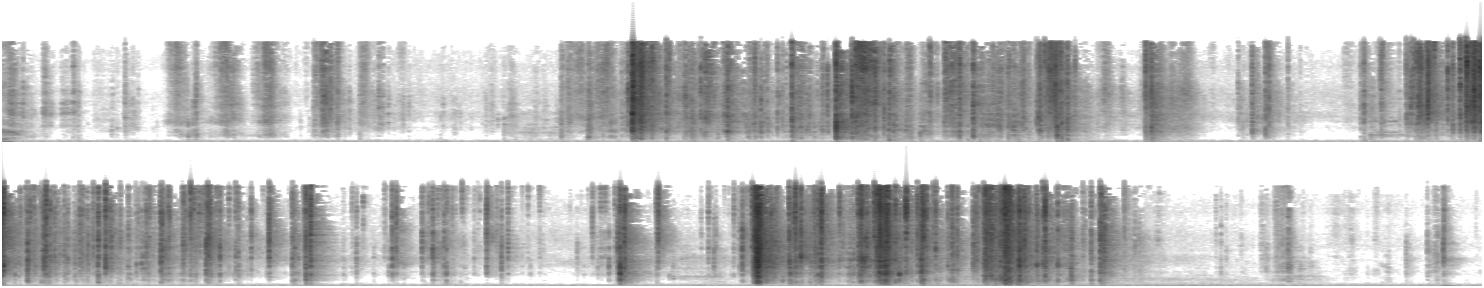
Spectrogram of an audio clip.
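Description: A Pokémon card booster pack's foil wrapper being torn open and crinkled by hand. The tearing and rustling comes in three spells, about six, fourteen and twenty-two seconds in, with light card handling in between.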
